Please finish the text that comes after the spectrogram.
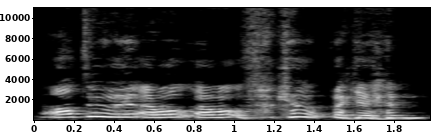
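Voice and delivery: a jittery reassurance; nervous promise. Acted. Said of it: "a shaky thumbs up".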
